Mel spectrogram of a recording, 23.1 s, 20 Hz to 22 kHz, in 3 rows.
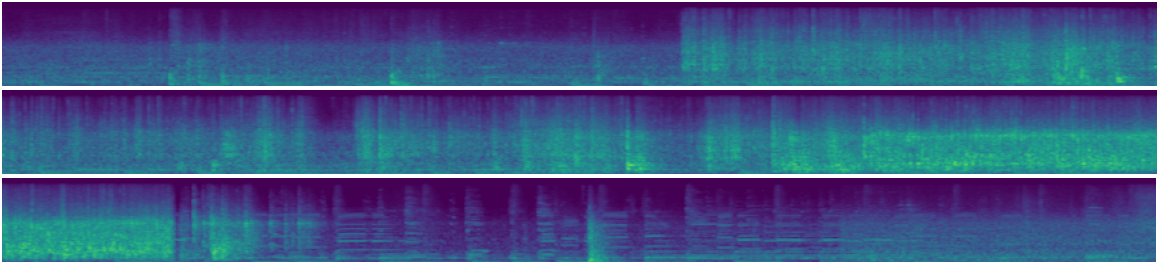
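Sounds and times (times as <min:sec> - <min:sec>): background music: 0:00.5 - 0:23.0
ice rattling in plastic bag: 0:04.5 - 0:17.4
ice pouring into cooler: 0:04.6 - 0:17.2.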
